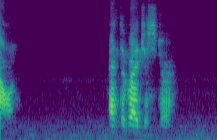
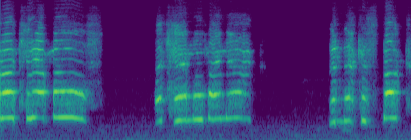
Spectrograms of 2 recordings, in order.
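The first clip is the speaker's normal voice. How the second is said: crying in pain. Retold or imitated. Injured cashier tells her supervisor she can't move, sobbing. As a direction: sob it out, stuck and scared. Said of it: "I was crying".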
